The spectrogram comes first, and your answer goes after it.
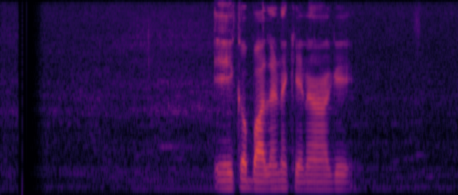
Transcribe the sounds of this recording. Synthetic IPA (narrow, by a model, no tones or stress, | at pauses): eːkəbalənəkenaːɡe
